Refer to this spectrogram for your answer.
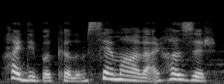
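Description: A worried old mother speaks in brief, plain, anxious phrases, as a woman reads her in an audiobook. The voice is low-pitched, and the recording is dull and lo-fi. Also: lively intonation, measured pace, warm tone. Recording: dull lo-fi audiobook, faint music.

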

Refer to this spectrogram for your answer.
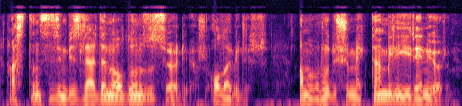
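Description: A tough young camp guard with a blunt, threatening way of talking, as a man reads him. The voice is low and dark. The sound is dry and slightly muffled. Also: rapid-fire, creaky, dry recording. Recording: dull lo-fi recording.

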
